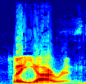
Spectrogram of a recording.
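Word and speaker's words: Plejaren: And it goes on, meaning that he's still in contact with, is it pronounced Plejarans? – Pleyaren. – Pleyaren, okay.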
